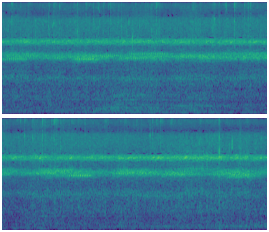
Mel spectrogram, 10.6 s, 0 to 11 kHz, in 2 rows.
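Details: Gray treefrogs (Hyla versicolor) call around 8:30 p.m. on 22 May 2022 in central New Hampshire, east of Concord, during a big treefrog migration. Many overlapping musical trills blend into a steady high hum.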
